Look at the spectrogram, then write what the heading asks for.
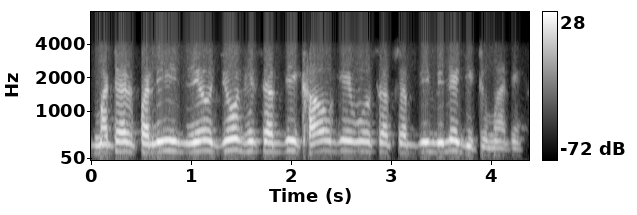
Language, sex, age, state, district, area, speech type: Hindi, male, 60+, Uttar Pradesh, Hardoi, rural, conversation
